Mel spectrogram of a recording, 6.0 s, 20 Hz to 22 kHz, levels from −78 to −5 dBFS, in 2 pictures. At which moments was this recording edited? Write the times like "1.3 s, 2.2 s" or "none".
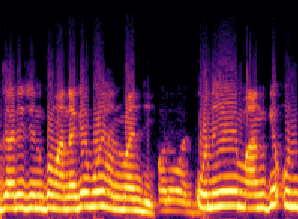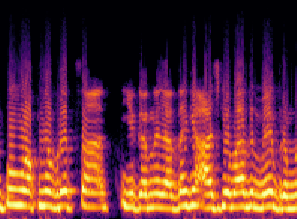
none

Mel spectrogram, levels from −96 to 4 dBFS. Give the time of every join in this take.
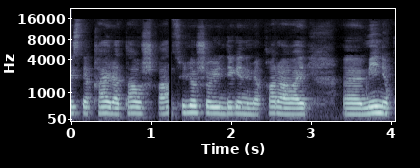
1.2 s

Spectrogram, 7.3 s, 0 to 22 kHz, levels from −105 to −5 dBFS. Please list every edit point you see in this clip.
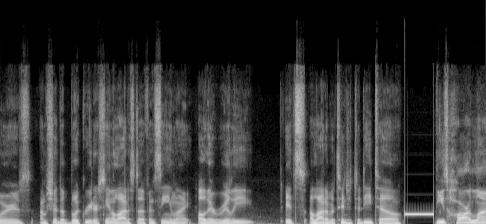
2.8 s, 6.1 s

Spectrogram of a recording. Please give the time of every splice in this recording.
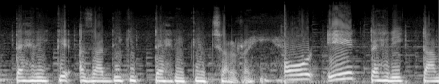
2.9 s

